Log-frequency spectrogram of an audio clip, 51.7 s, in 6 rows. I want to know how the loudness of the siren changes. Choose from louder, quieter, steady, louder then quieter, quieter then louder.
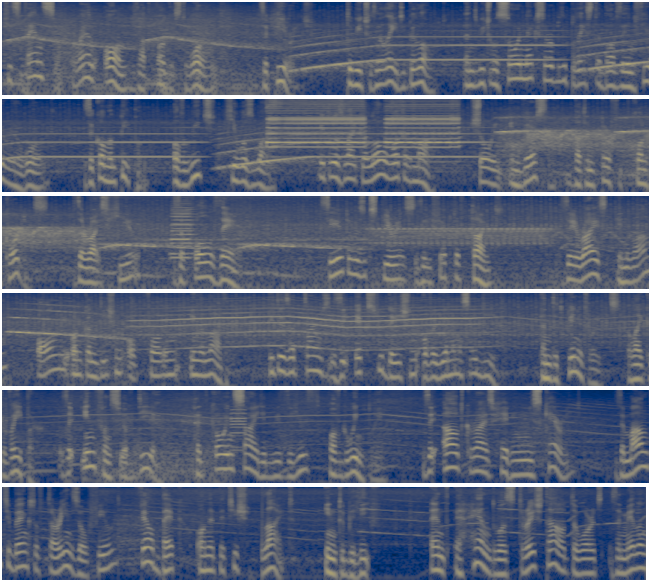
quieter.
